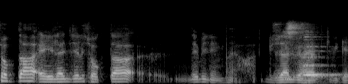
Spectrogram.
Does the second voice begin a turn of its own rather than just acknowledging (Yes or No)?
Yes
